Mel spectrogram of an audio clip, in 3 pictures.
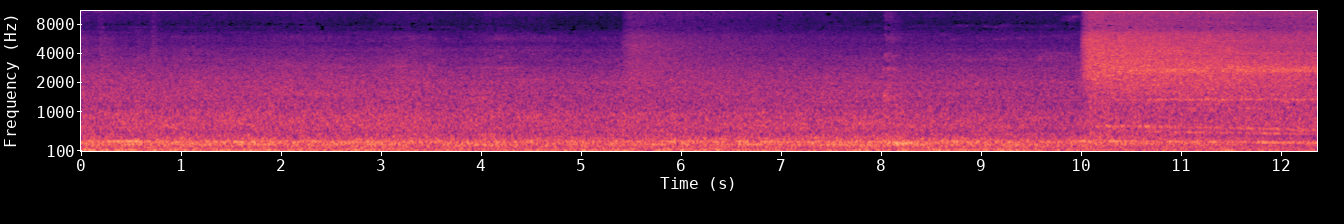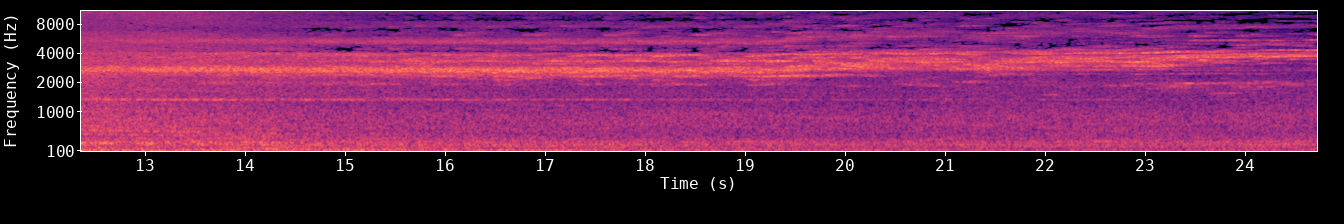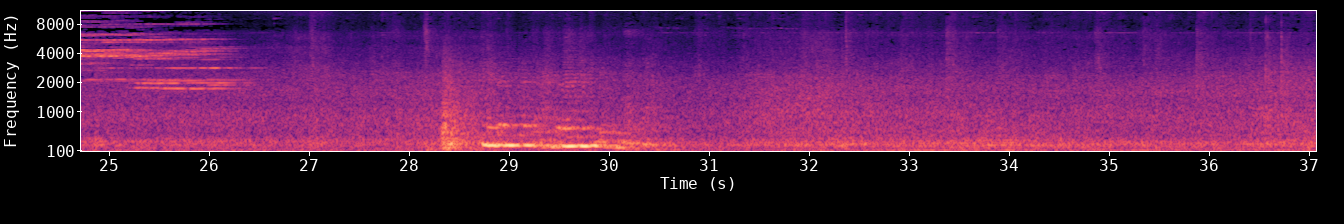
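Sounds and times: rail noise hiss: 2.9 - 7.7, 9.8 - 25.4.

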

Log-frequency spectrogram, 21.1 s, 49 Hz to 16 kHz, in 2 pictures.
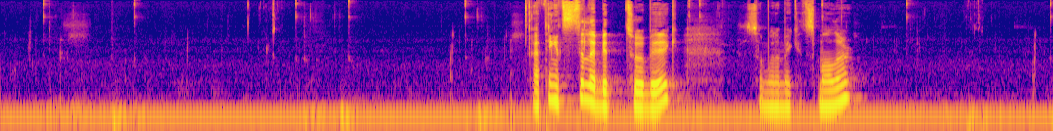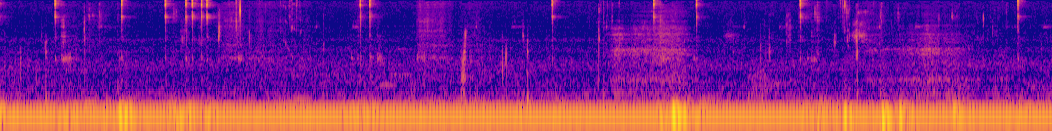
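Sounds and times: steady low hum: 0.0 - 21.0
mouse and keyboard clicks: 10.5 - 13.0.

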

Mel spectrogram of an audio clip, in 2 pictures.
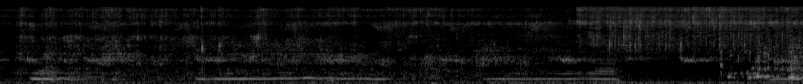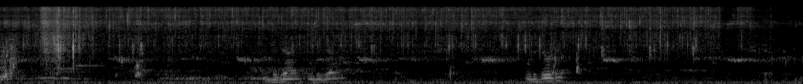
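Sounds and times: running water: 0.0 - 16.0
water splashes: 5.7 - 15.8.

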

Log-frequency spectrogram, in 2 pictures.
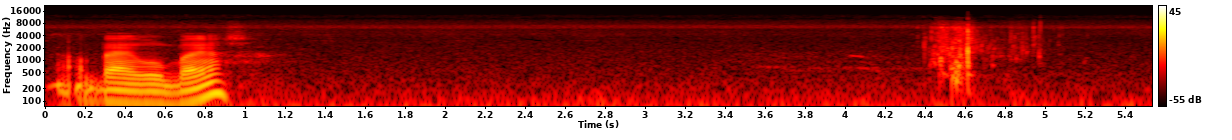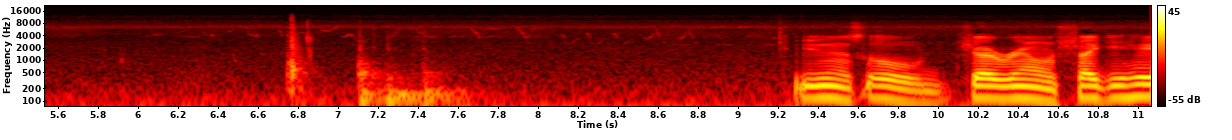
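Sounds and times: fish splashing into water: 4.4 - 5.1
short low knock: 6.8 - 7.7.

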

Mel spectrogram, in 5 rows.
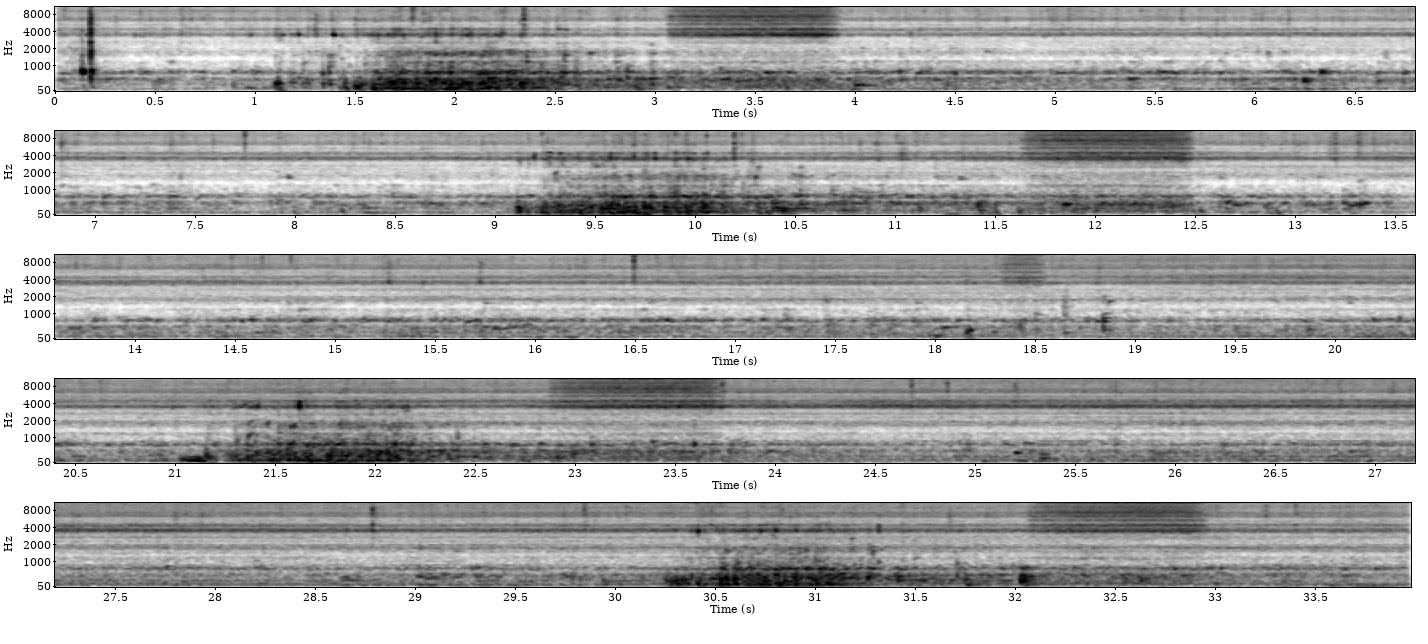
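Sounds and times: exhaled bubbles gushing underwater: 0.0 - 12.0, 19.8 - 24.4, 28.7 - 32.3
regulator hiss: 3.0 - 4.1, 11.6 - 12.8, 22.8 - 28.7, 32.0 - 33.4.

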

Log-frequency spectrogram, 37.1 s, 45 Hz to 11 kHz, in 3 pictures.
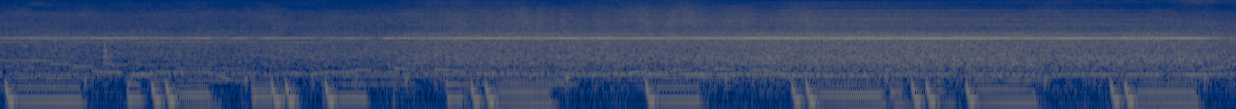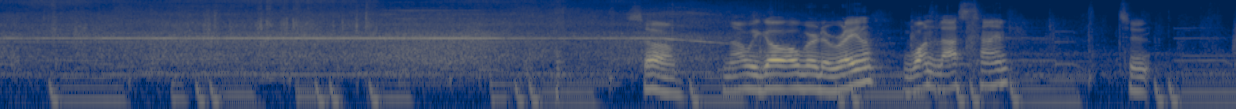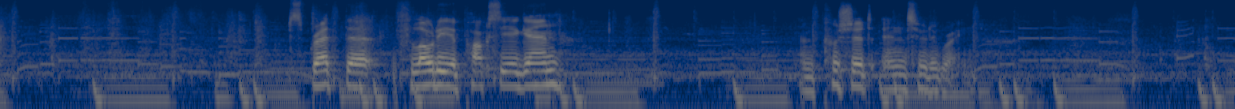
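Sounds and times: heat gun blowing: 0.0 - 20.4.

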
